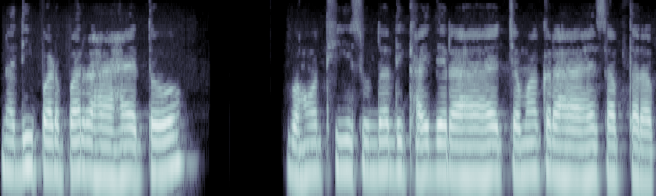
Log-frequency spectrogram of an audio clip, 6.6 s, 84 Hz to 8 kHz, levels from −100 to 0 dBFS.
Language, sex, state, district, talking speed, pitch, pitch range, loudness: Hindi, male, Chhattisgarh, Balrampur, 155 wpm, 145 Hz, 140-150 Hz, -18 LUFS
